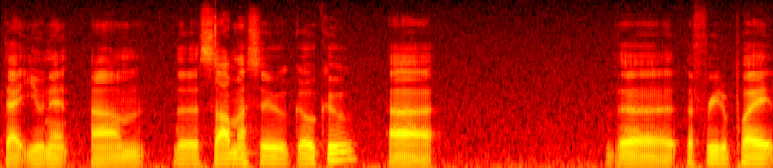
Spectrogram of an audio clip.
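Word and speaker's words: Zamasu: So again, we have Samasu and Gowasu and Samasu. If you're wondering why I say it that way in the show, that's how they say it, and I actually think it sounds cooler that way anyway.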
